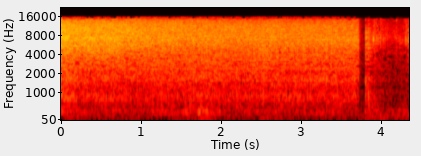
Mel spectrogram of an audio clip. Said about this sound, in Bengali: দেখো মাছটা হয়ে গেছে ভাজা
